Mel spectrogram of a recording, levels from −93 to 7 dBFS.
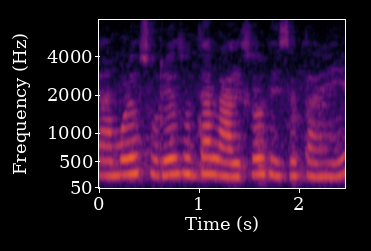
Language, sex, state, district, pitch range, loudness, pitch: Marathi, female, Maharashtra, Sindhudurg, 250-280 Hz, -35 LUFS, 270 Hz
